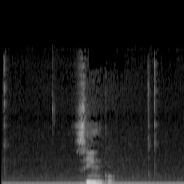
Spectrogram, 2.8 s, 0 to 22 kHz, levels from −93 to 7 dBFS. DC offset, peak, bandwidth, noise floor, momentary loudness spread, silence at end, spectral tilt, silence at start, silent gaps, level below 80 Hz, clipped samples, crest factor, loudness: under 0.1%; -10 dBFS; 15.5 kHz; -44 dBFS; 26 LU; 0 s; -6 dB/octave; 0.05 s; none; -42 dBFS; under 0.1%; 20 dB; -25 LUFS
